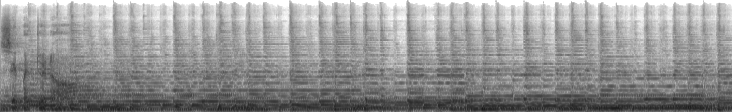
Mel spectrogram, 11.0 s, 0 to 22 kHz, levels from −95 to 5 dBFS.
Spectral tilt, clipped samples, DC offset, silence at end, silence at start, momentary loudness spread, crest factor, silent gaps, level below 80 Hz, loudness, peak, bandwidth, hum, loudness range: -7 dB/octave; under 0.1%; under 0.1%; 0 s; 0 s; 4 LU; 14 dB; none; -36 dBFS; -14 LUFS; 0 dBFS; 19 kHz; none; 2 LU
